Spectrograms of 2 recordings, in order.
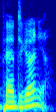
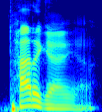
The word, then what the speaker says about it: Patagonia: a lot of questions i'm pretty sure it's pronounced patagonia yeah what have i been saying there's no n what have i been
